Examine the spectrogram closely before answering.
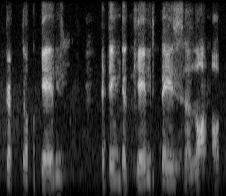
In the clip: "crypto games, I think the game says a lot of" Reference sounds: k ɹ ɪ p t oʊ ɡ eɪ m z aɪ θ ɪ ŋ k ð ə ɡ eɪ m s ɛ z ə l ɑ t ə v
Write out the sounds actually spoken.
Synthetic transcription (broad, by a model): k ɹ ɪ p t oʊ ɡ eɪ m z aɪ t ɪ ŋ k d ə ɡ eɪ m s ɛ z ə l ɑ t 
